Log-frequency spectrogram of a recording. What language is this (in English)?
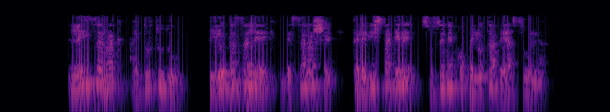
Basque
